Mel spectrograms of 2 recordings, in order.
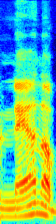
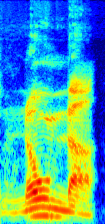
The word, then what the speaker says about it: Nona: So now it's Nona Boss. I always thought it was Nana, like none of your business.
